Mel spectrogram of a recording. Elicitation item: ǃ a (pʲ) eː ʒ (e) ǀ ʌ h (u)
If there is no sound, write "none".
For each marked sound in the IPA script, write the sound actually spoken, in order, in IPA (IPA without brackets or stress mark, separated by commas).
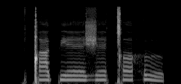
pʲ, e, ɯ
